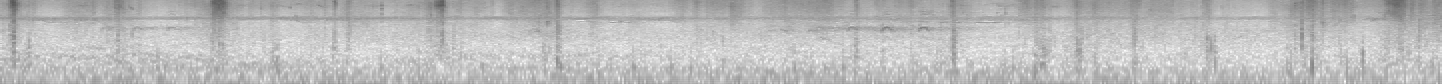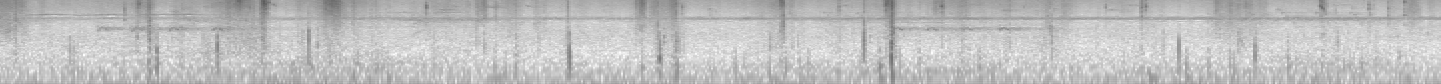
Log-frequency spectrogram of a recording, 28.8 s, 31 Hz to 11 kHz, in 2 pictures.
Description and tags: Flag Flapping and Birds 3
Birds and nature ambience throughout recording.
bird, blow, cloth, flag, flap, movement, outdoor, wind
